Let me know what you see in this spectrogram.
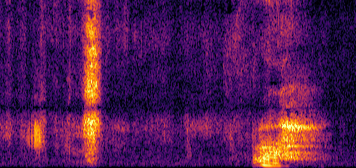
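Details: Person announcing a sneeze beforehand: a few quiet sniffing breaths, then a short voiced burst ending in a relieved exhaled sigh; sneeze.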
